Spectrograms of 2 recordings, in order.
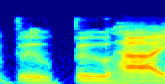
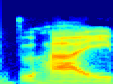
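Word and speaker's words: Buhai: uh b-u-h-a-i okay uh I'm going for buhay somebody goes for buhari but I'm gonna go for Ashley buhay but um the victory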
